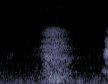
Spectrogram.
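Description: One quick, breathy rush of air through the nose and mouth, soft and faint, almost snort-like, swelling and fading within half a second, with the start of another breath rising at the very end.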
